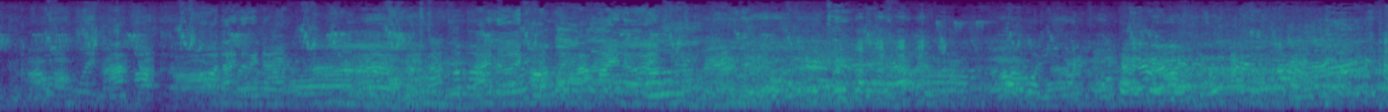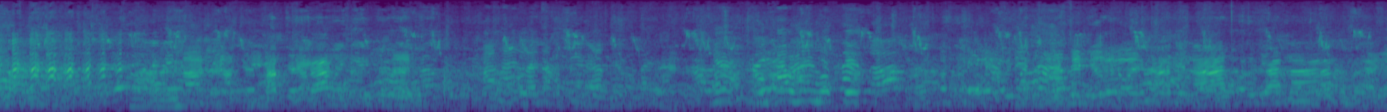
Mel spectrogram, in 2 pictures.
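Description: A crowd of men and women chatter together outdoors.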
